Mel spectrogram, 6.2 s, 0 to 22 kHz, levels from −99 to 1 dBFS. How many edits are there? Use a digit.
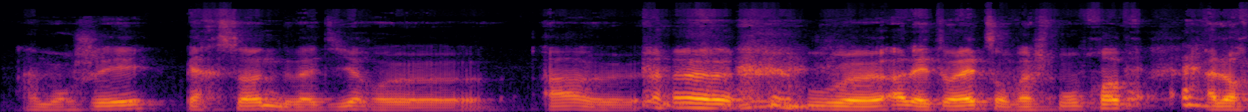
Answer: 1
